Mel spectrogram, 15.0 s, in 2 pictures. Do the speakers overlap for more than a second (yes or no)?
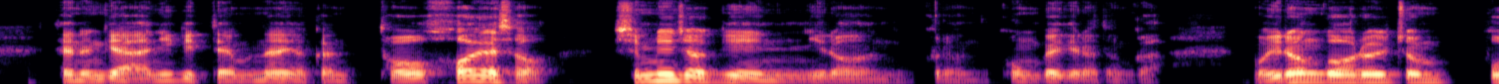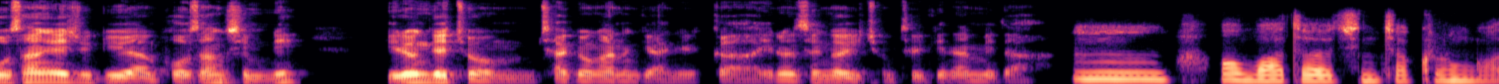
no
